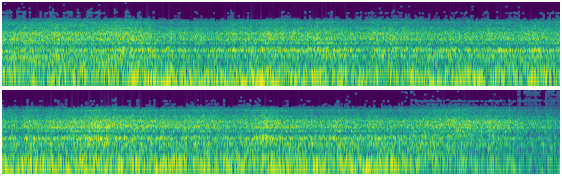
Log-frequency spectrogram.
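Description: Motorcycle engine running steadily at cruising speed, with wind and road rumble on the bike-mounted microphone.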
